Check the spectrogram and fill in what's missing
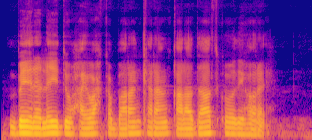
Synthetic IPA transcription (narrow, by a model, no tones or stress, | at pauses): bɛːɾɐlɛjd̪ʊwħɑjwɑħkʰɐbɐɾɐŋkʰɐɾaːnqɑlɐd̪aːd̪kʰɔːðiːɦɔɾɛ̰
